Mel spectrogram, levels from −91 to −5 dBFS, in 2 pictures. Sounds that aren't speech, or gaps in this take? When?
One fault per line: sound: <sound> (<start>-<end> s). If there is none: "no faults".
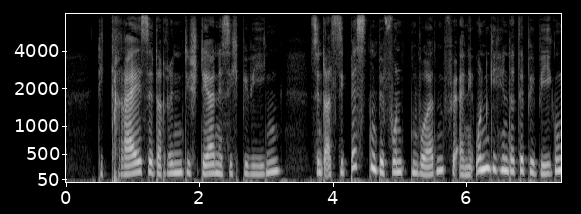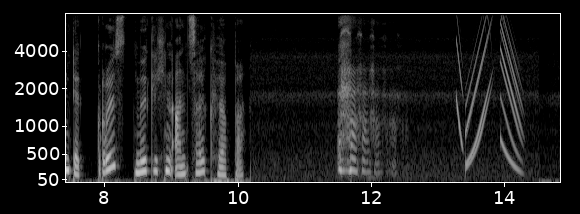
sound: laugh (11.5-12.6 s)
sound: chirp (13.3-14.3 s)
